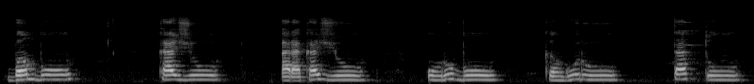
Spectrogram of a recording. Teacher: elas são oxítonas porque a sílaba tônica é a última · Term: palavras oxítonas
